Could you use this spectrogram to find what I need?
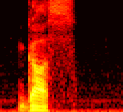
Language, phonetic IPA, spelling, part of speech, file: Polish, [ɡas], gaz, noun, Pl-gaz.ogg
